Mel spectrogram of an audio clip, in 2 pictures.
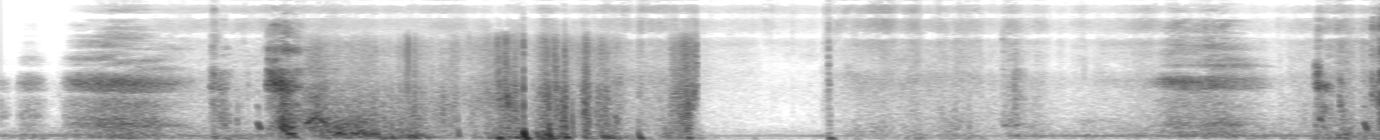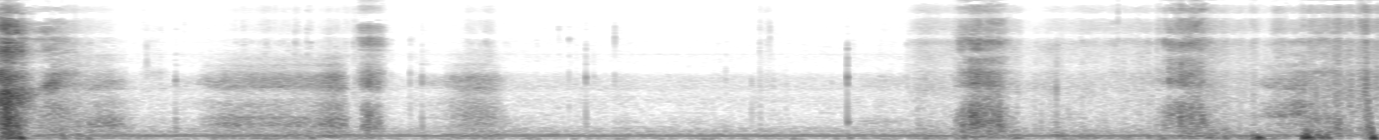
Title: inducing some sneezes, stifles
